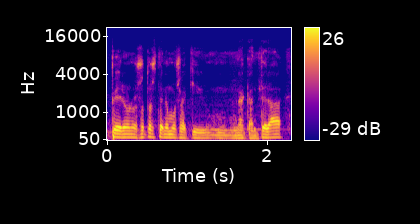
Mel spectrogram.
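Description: Male tournament organizer from Spain, deep warm voice, rambling colloquial radio guest. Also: steady tone, fairly quick. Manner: rambling and colloquial, lots of restarts and tag questions. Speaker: youth football tournament organizer. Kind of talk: casual radio interview.

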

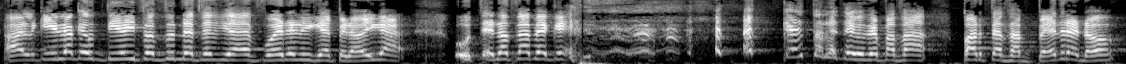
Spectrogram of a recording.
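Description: A man's voice: extremely high pitch, sing-song, sharp tone, heavily acted. A man voicing a giggly, gushing old comic character in a radio comedy sketch, exclaiming and rambling through wheezy laughter. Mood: giggly, chatty. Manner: exclamatory, rambling, drawn-out cries. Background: music under the voice.

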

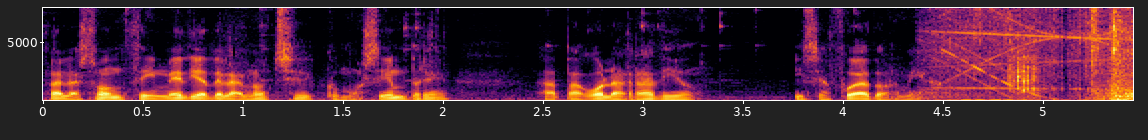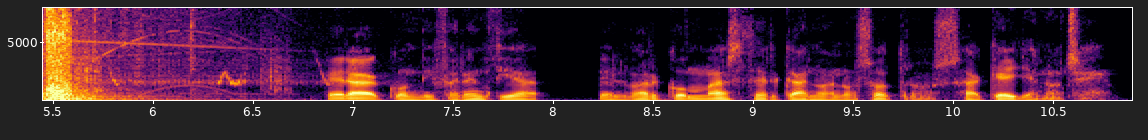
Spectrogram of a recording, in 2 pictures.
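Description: An actor playing a weary, overworked ship's telegraphist recounting events in a radio drama monologue. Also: male voice, low voice, moderate pace, pauses often, background noise, natural voice. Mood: weary, regretful. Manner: regretful, dramatic storytelling. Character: weary, overworked ship's telegraphist recalling his fateful night.

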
